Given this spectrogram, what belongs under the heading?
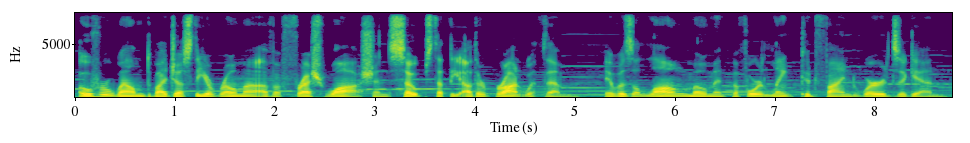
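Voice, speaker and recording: A man's voice: low-pitched, normal speed, hardly any pauses, soft background music. A man narrating a scripted story for an audio drama.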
